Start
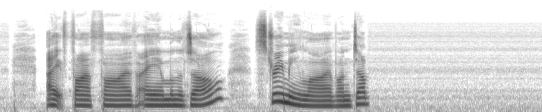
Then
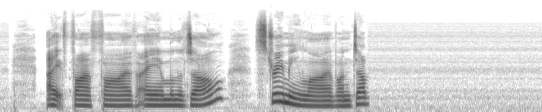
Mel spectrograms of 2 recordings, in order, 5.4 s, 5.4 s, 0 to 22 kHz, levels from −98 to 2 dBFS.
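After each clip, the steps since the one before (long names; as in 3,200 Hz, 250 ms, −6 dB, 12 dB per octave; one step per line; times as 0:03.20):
low-shelf EQ 400 Hz −5 dB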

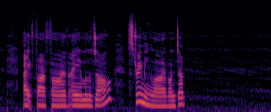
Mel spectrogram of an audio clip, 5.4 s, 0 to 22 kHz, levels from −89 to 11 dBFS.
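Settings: flanger whose copies keep moving one way falling 0.44 Hz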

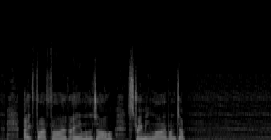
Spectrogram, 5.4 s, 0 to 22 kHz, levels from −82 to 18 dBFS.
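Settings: downward compressor 2 to 1, threshold −49 dBFS, peak gain reduction 11.5 dB
level +6 dB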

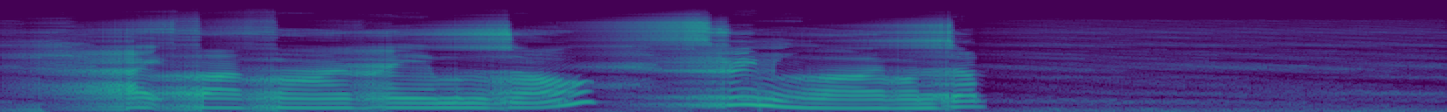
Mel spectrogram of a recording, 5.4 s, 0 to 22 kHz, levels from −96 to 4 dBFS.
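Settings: peak hold with a rise ahead of every peak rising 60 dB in 0.81 s
level −2.5 dB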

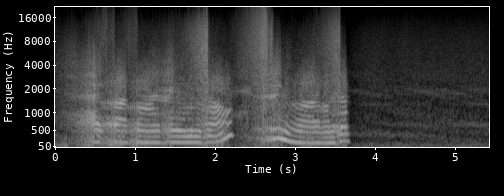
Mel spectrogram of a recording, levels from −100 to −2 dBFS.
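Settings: short delay modulated by noise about 1,200 Hz, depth 0.071 ms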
